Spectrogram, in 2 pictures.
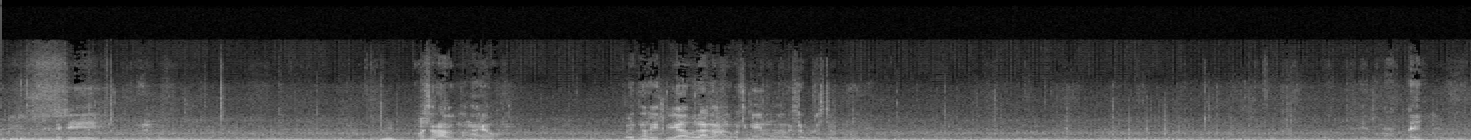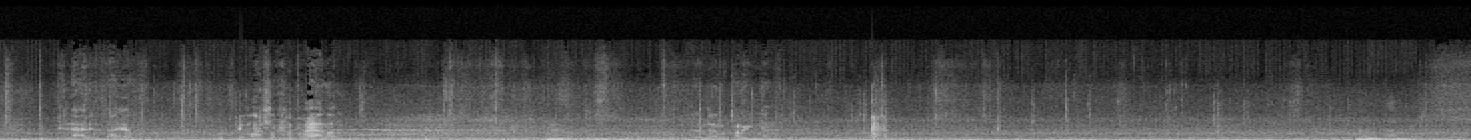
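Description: A car engine hums steadily as the car drives slowly, its sound echoing in a large enclosed space.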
